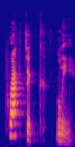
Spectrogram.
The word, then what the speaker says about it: practically: For example, practically. It ends with a k sound and then -ly.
